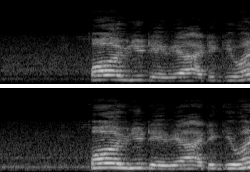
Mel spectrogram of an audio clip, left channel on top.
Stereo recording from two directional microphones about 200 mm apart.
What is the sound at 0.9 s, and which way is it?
Speech, 15° left (ahead or behind).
